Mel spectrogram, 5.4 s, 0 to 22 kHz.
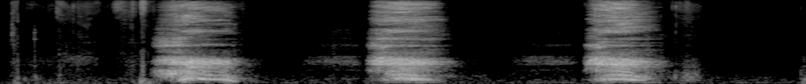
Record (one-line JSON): {"exhalation_length": "5.4 s", "exhalation_amplitude": 979, "exhalation_signal_mean_std_ratio": 0.44, "survey_phase": "alpha (2021-03-01 to 2021-08-12)", "age": "65+", "gender": "Male", "wearing_mask": "No", "symptom_none": true, "smoker_status": "Ex-smoker", "respiratory_condition_asthma": false, "respiratory_condition_other": false, "recruitment_source": "REACT", "submission_delay": "2 days", "covid_test_result": "Negative", "covid_test_method": "RT-qPCR"}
